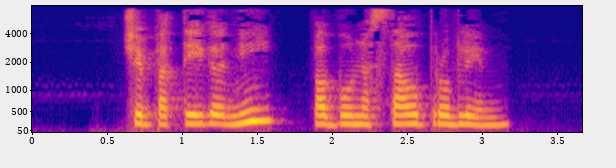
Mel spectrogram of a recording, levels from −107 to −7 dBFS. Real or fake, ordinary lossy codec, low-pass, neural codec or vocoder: fake; MP3, 32 kbps; 7.2 kHz; codec, 16 kHz in and 24 kHz out, 0.8 kbps, FocalCodec, streaming, 65536 codes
